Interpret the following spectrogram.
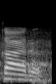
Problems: background sounds at intervals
